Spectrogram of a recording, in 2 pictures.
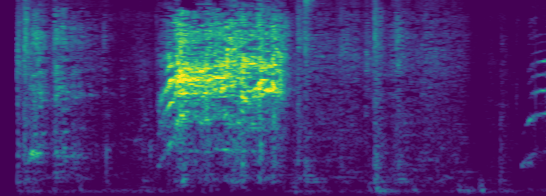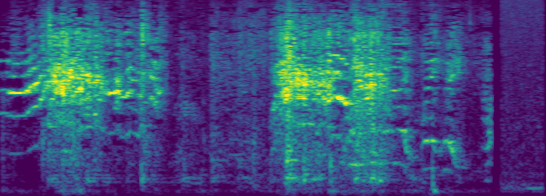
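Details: Domestic cat in a funny pet compilation, giving a few drawn-out, wavering meows that bend up and down in pitch, set between bursts of human voices and noisy indoor sounds.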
